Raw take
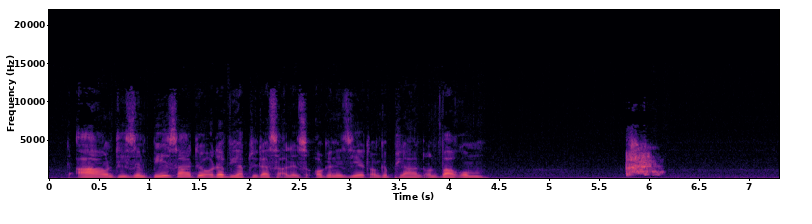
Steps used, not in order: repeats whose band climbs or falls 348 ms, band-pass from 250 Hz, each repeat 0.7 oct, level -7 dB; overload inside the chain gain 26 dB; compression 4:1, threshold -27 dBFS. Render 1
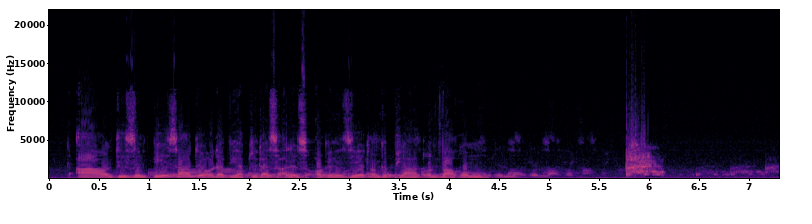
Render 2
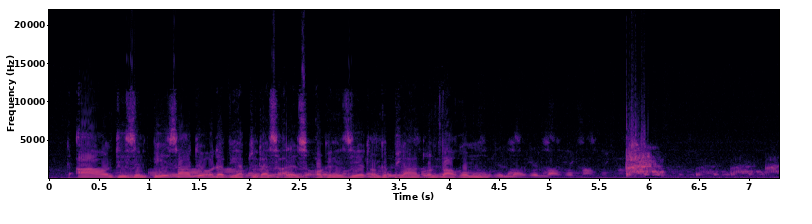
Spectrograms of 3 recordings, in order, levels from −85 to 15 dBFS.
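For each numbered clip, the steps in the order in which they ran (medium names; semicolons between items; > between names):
compression > repeats whose band climbs or falls > overload inside the chain; repeats whose band climbs or falls > compression > overload inside the chain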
